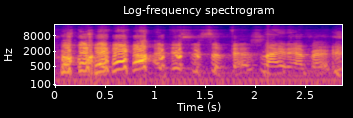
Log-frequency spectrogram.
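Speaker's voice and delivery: loud high slow squeal of joy; ecstatic. Real, not acted. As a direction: shriek with delight.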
